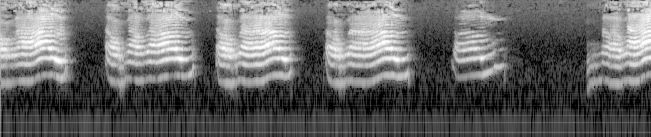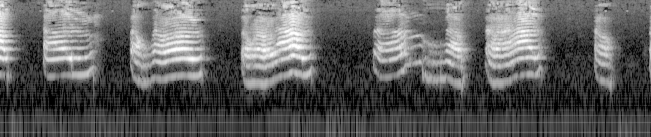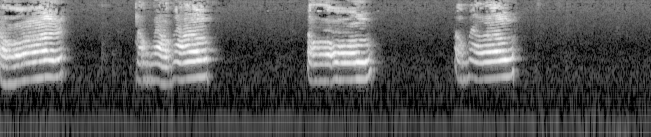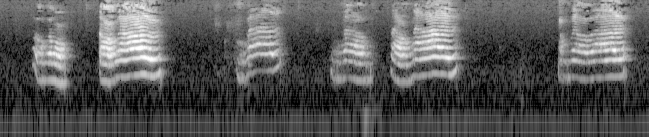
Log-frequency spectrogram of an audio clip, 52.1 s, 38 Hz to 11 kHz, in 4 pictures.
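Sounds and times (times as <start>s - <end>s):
cat yowling: 0.0s - 1.4s, 2.1s - 8.2s, 9.0s - 10.2s, 11.8s - 13.3s, 13.9s - 15.0s, 15.6s - 17.2s, 17.8s - 19.4s, 20.5s - 23.9s, 24.9s - 25.4s, 26.0s - 27.4s, 28.8s - 30.3s, 32.2s - 33.6s, 35.1s - 36.4s, 39.7s - 42.4s, 43.8s - 44.8s, 45.7s - 48.3s, 50.2s - 51.7s.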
